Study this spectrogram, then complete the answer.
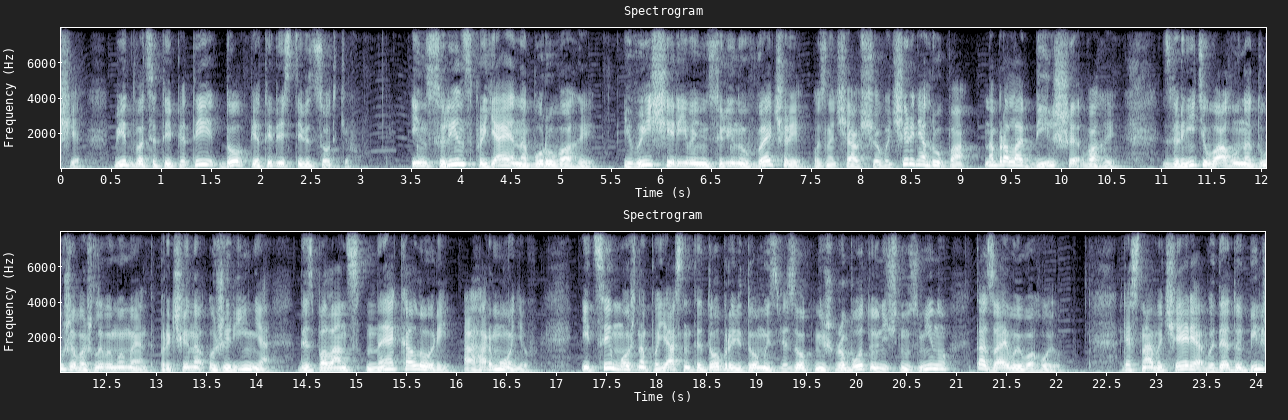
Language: Ukrainian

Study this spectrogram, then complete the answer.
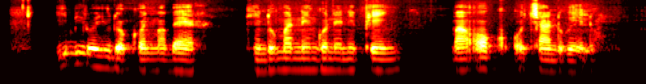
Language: Luo (Kenya and Tanzania)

